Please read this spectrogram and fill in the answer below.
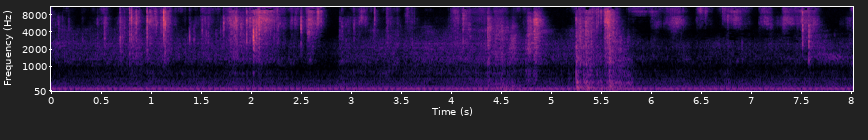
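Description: Paper rustling and crackling as an old printed instruction sheet is handled, with a louder rustle about five seconds in, over a steady low electrical hum.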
